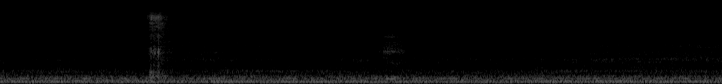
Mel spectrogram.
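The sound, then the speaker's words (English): A video game race car engine drones steadily and low throughout a 10-lap test race, with a brief sharp hiss-like burst early on and a fainter one later; no one speaks. “So we're doing a test race with these models.”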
